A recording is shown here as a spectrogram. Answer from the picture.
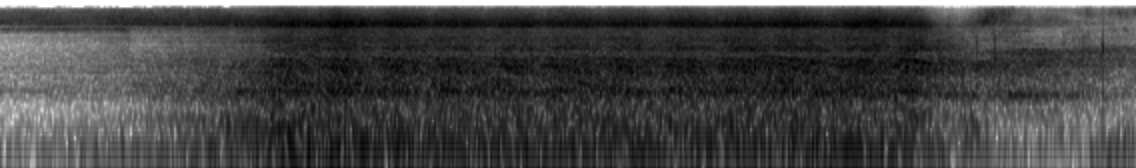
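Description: Avanti West Coast express train running through the station at speed without stopping: the rush of wheels on rail and air builds over about two seconds, holds loud, then drops away sharply about seven seconds in.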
